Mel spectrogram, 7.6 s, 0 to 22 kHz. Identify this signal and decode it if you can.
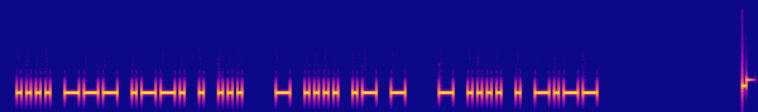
Morse code, heard as a keyed tone, about 25 wpm, 700 Hz. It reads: HOPES THAT THEY
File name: Sets of 9 Words - 25wpm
